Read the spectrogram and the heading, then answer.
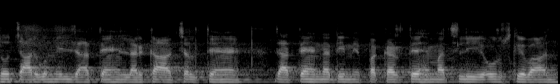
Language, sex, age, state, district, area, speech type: Hindi, male, 18-30, Bihar, Begusarai, rural, spontaneous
